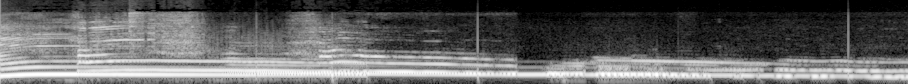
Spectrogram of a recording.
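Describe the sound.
Four people howl together like wolves, their long, wavering voices overlapping in a loud, sustained chorus that slowly drifts downward in pitch, with no talking.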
